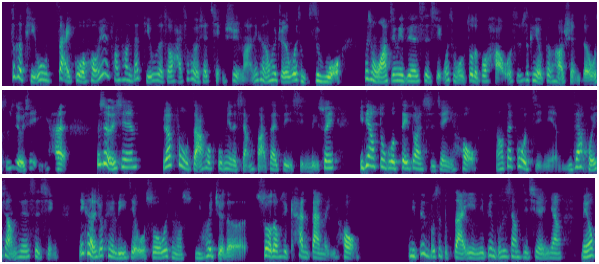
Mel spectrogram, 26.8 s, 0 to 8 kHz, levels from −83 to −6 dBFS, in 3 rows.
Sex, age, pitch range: female, 20-39, 190-270 Hz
